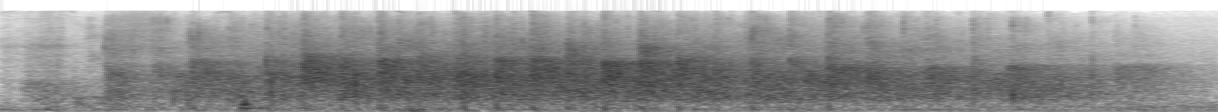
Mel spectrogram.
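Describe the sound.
A church audience at Christ Community Church applauds to welcome its bishop, a full, steady patter of many hands that swells in quickly after a brief start and stays level before easing slightly at the close.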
